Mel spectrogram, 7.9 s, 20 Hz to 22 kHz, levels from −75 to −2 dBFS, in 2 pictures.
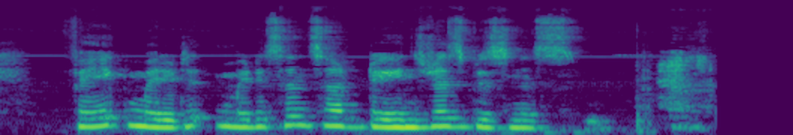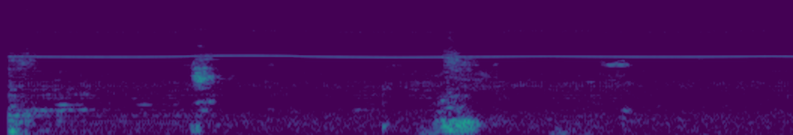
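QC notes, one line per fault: Throughout: switching supply whistle. A thin, high whistle sits under the speech for the whole clip, wandering in pitch between about 4.51 and 4.79 kHz, roughly 35 dB below the speech. It comes from a switching power supply whose regulation has dropped into an audible burst mode, or which is beating against a second supply. As the load shifts, the switching rate moves, so the tone drifts within that band instead of holding one pitch.
3.58–4.01 s: rebuffering stall. The speech cuts abruptly to silence for about 0.43 s, then picks up exactly where it broke off, with nothing missing and nothing repeated. The player used up its downloaded audio and had to halt until more data arrived before it could continue. Because playback just pauses and resumes at the same point, no sound is lost, but the gap adds that dead time to the running length.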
